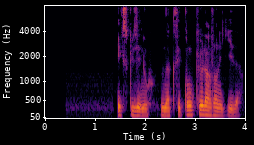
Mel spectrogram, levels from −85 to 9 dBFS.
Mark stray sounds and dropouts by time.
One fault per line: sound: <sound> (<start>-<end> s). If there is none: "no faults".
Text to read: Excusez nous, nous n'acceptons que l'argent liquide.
no faults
